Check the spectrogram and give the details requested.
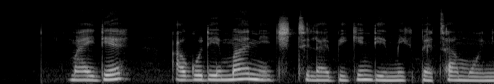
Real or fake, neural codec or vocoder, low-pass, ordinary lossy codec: real; none; 19.8 kHz; MP3, 96 kbps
